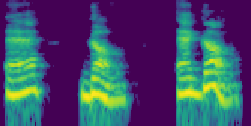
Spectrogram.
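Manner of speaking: e, pause, go, then ego joined; careful two-step ego for learners; syllable by syllable. Shown as a demonstration. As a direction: sound out e and go before blending ego. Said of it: "two vowels and two syllables".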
